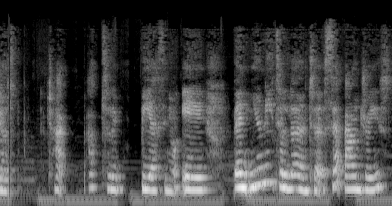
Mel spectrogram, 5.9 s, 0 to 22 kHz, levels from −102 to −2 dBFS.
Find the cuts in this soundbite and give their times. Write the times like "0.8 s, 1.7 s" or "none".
none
